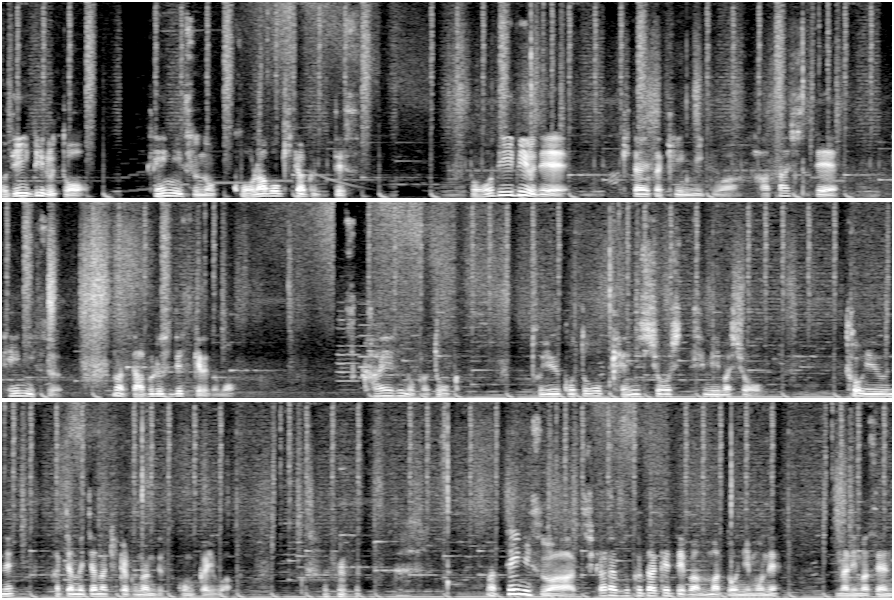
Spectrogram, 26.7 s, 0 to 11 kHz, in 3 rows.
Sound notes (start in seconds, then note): 20.7 laughs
